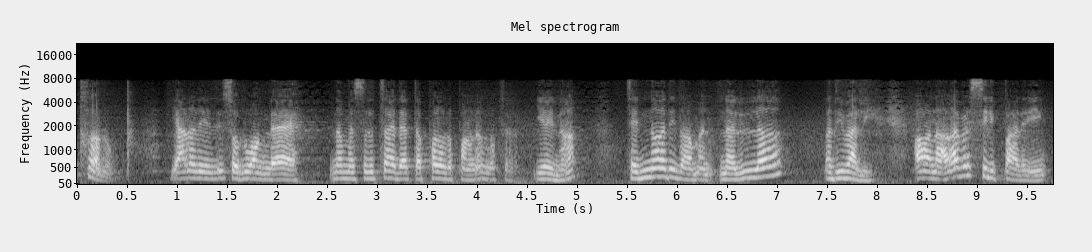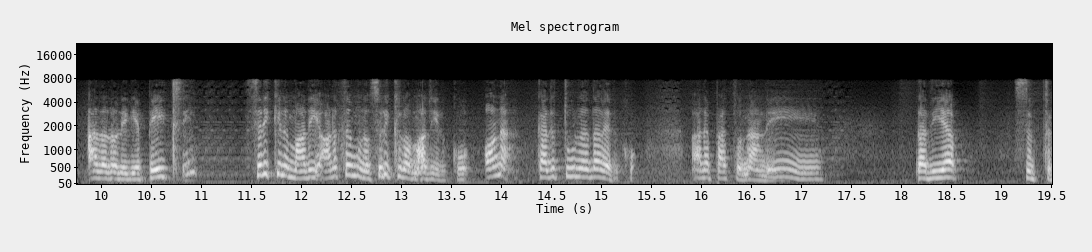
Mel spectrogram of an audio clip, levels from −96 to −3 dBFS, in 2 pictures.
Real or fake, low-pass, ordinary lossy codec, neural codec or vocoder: fake; none; none; codec, 16 kHz, 0.4 kbps, LongCat-Audio-Codec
